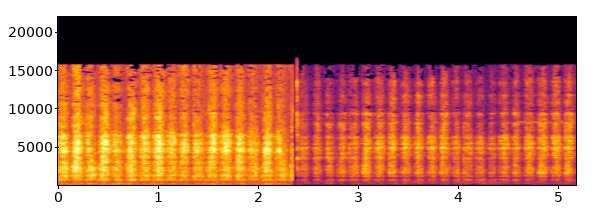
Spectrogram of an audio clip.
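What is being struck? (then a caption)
Thick silver ring band filed with a steel hand file. A thick, solid silver ring band, held by fingers against a wooden bench pin, is scraped with a steel hand file in quick, steady back-and-forth strokes. The rasping is bright and gritty with little low end, and it drops abruptly to a quieter, thinner scrape about halfway through as the filing continues at the same pace.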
